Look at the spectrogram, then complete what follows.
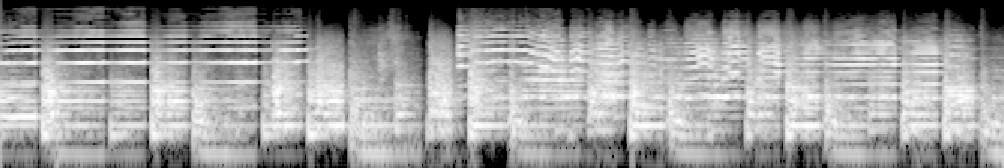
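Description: Pahadi folk band playing: a long straight brass karnal horn sounds held notes, one falling in pitch about midway, over a steady beat on a dhol and a second large drum.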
